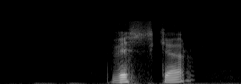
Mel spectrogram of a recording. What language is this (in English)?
Norwegian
